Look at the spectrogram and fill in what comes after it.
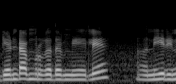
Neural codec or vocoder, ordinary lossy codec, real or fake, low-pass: none; none; real; 7.2 kHz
